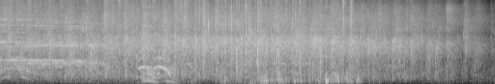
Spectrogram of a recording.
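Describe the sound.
An audience applauds to welcome a speaker onto the stage. The clapping is dense and sustained, holds steady, then fades out toward the end.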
